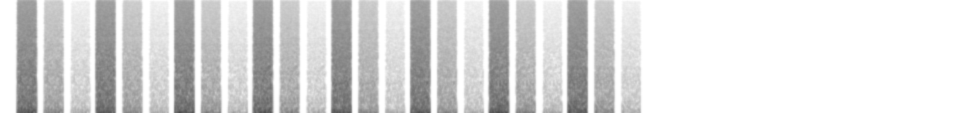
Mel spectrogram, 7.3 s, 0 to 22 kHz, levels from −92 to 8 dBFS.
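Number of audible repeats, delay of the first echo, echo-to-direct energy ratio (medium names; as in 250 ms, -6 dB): 2, 201 ms, -17.5 dB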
